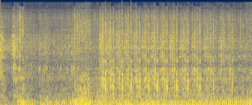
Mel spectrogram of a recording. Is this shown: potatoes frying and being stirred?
no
